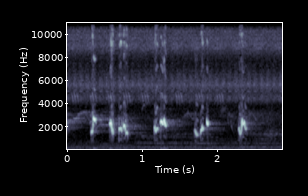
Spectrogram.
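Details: Yellow-vented bulbul lure song: a few separate bubbly two-note chirps spaced about half a second apart, clear over a faint steady high tone.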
